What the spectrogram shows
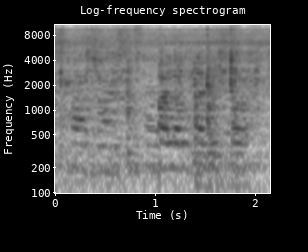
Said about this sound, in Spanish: Y aquí seguimos moviendo la mantequilla. Ya está tomando un color más oscurito y sigue hirviendo.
